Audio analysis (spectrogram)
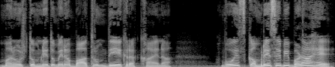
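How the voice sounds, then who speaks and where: A woman's voice: fairly high pitch, expressive, normal speed, a little mellow, natural voice. A woman voicing a haughty, spoiled young rich bride in a cartoon story, complaining with disdain and dropping in English words. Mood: disdainful. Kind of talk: Hindi cartoon story voice acting.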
